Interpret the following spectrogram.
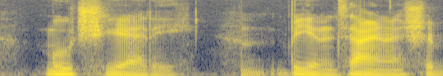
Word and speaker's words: Muschietti: couple photos and now director uh andy andy muschietti i think i pronounced that right i always butchered his name muchietti being an italian i should be able to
